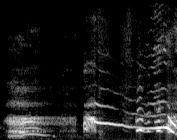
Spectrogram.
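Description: A young child's playful vocal sounds: a short breathy squeal, then, about a second in, a long high-pitched whine that slides down in pitch.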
